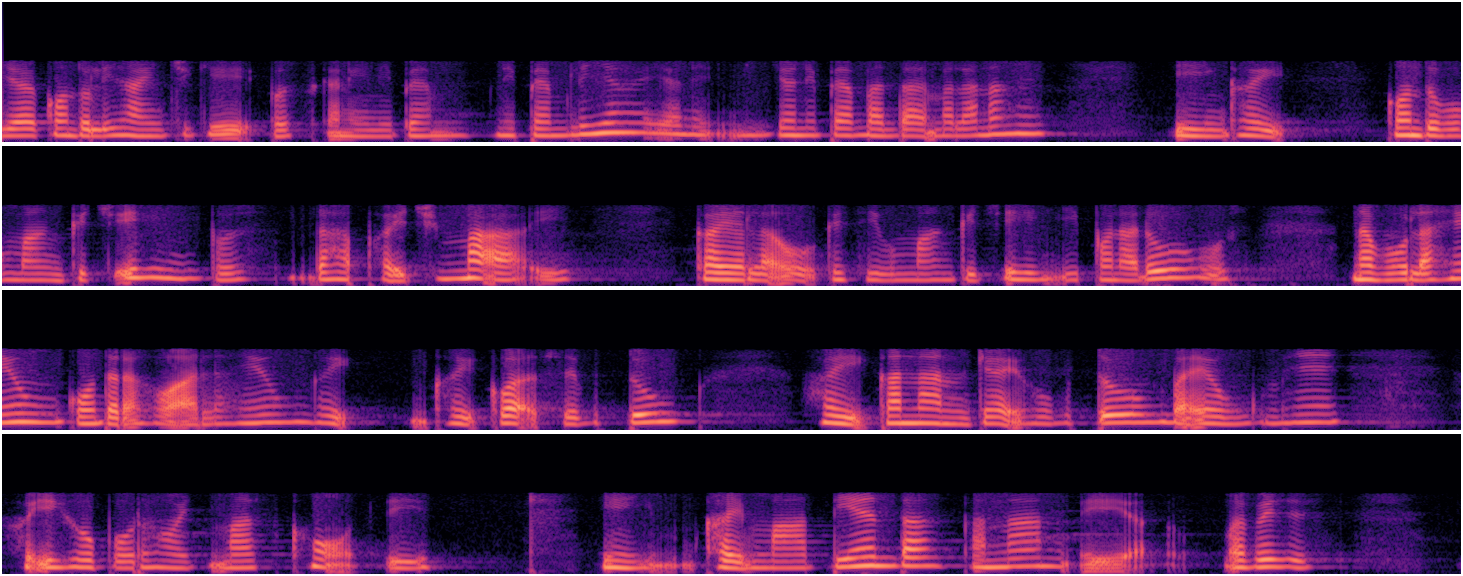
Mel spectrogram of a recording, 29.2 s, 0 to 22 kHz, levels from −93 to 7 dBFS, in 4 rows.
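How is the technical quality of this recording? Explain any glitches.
No glitches; the audio is intact throughout.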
